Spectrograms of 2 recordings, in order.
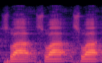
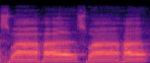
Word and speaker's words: स्वाहा: स्वा स्वा स्वा स्वा स्वा, बिल्कुल गलत है। सही उच्चारण है स्वाहा स्वाहा, और ज़्यादातर ऐसे आप सुनेंगे यज्ञ में यही उच्चारण होता है, स्वाहा स्वाहा स्वाहा।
